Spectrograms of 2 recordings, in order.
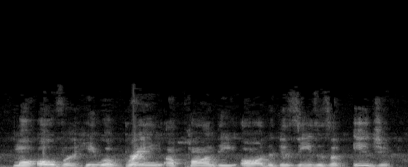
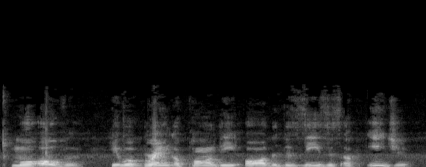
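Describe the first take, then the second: Both takes have the same delivery.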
